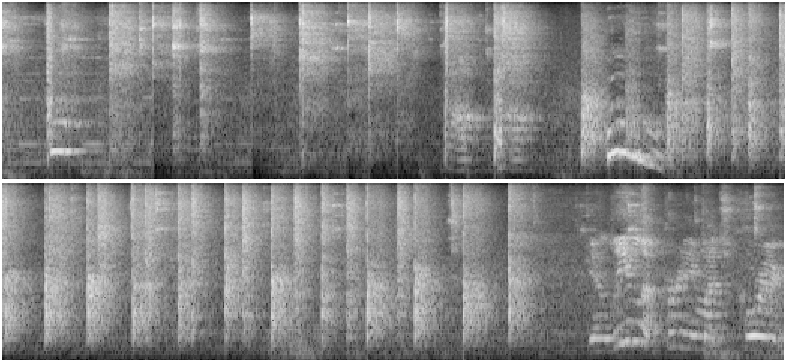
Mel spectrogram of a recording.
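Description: Clogging shoe taps clicking on a hard floor as the routine ends. About four seconds in, a short falling whoop, then steady hand clapping at about four claps a second.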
